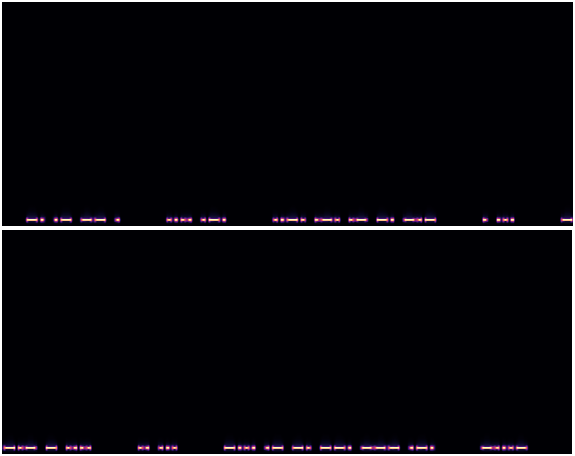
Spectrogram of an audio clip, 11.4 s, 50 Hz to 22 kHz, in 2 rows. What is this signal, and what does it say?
Morse code, heard as a keyed tone, about 36 wpm, 700 Hz. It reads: NAME HR FRANK ES QTH IS BANGOR <BT>
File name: UK MASTER QSOs TRAINING / 35WPM / UK MASTER QSOs 0013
